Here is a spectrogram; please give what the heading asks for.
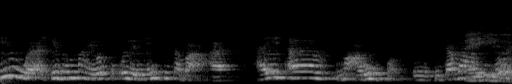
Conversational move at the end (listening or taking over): taking over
